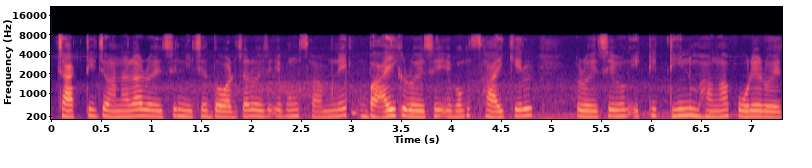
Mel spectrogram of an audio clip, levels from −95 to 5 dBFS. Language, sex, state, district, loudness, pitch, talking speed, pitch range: Bengali, female, West Bengal, Dakshin Dinajpur, -20 LUFS, 205 Hz, 155 wpm, 195-215 Hz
